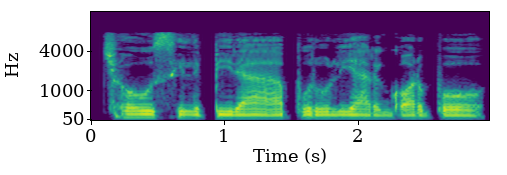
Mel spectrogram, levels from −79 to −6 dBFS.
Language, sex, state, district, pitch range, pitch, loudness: Bengali, male, West Bengal, Purulia, 95-100 Hz, 100 Hz, -17 LUFS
